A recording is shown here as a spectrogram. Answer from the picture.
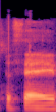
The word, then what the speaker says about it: Bethea: Um, Twitter is just my name at Charles Bethea.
